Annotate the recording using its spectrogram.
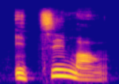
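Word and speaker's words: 一万: 근데 일본어에서는 꼭 1만이라고 해주셔야 돼요. 이치망. 예를 들면 다 계산하고 만엔입니다 라고 할 때요. 망엔데스 라고 하면 안 돼요.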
